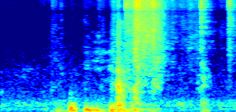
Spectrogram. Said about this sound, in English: Sorry. The dog keeps on squeaking his toy, and it's couldn't pick a worse time. Now I'm going to take it away from him until after. He wants you to throw his Christmas latte. No. He pulled out his Christmas toy to play.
